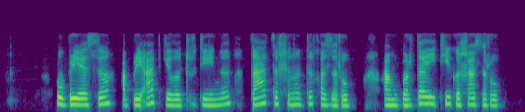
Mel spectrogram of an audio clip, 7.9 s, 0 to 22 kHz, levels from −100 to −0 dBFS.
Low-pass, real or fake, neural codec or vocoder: 7.2 kHz; fake; codec, 24 kHz, 6 kbps, HILCodec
